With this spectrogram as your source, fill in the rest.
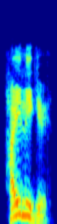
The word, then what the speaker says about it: heilige: vowel, then it is pronounced as it is pronounced in English. For example, ruhige, which means peaceful, ruhige, or heilige, which means holy.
